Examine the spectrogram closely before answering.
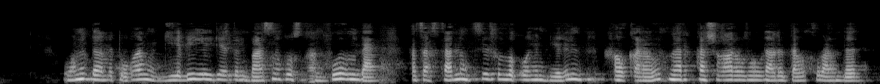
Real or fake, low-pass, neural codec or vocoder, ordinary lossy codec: fake; 7.2 kHz; codec, 16 kHz in and 24 kHz out, 0.6 kbps, FireRedTTS-2 codec; MP3, 32 kbps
